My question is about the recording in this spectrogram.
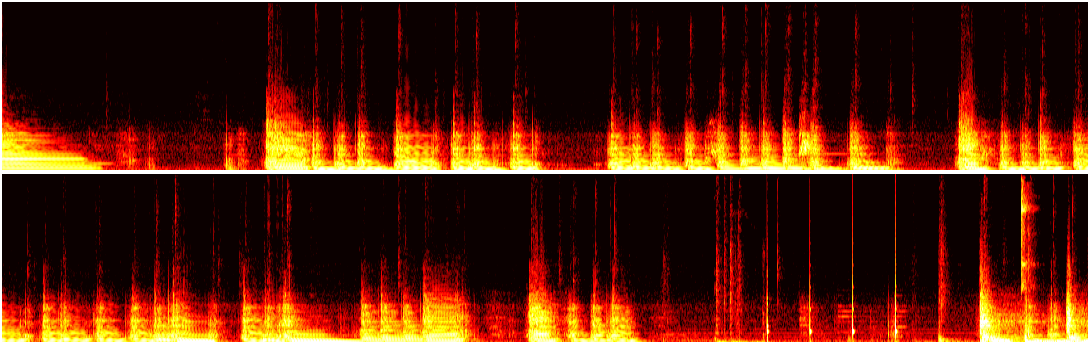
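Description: Electric guitar played through effects, in short phrases of ringing chords broken by brief pauses. Near the end comes a quick run of sharp, evenly spaced clicks.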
